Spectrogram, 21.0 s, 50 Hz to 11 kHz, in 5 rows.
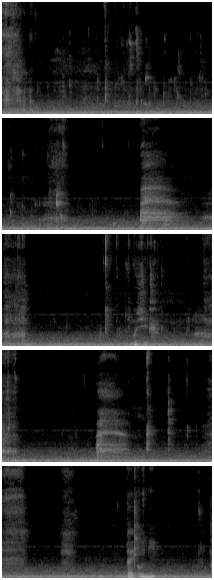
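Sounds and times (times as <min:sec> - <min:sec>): soft chewing: 0:00.0 - 0:06.8, 0:08.4 - 0:13.0, 0:20.6 - 0:21.0.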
